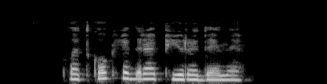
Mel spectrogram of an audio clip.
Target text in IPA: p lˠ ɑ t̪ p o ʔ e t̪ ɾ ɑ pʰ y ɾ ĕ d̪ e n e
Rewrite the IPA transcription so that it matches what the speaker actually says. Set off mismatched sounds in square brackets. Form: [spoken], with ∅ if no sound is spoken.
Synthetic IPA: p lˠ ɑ t̪ [k] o [k] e [d̪] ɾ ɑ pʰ y ɾ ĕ d̪ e n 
